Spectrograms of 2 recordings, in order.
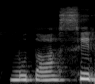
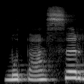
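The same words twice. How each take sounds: First: मुतासिर with i before r; correct pronunciation. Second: मुतासर ending in -sar; wrong pronunciation. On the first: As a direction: teach मुतासिर, ending -sir. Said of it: "मुतासिर है". (सही उच्चारण मुतासिर) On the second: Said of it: "मुतासर नहीं है". (गलत उच्चारण मुतासर) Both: Shown as a demonstration.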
